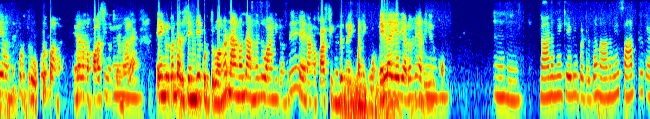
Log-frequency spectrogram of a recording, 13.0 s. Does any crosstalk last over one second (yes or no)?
no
